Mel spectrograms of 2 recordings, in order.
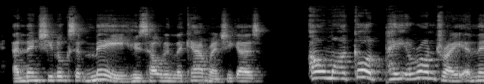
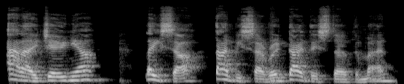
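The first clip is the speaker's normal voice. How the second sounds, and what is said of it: Put-on accent imitating a woman. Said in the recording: “I don't know if I did the accent right.”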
